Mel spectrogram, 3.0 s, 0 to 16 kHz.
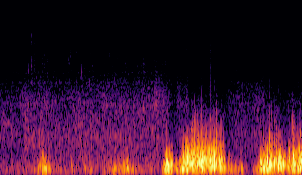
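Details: Mute swan (Cygnus olor) at Tallinn Bay in January 2020 giving a few soft, low grunts, then two longer hoarse, snorting bursts; faint wind in the background.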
